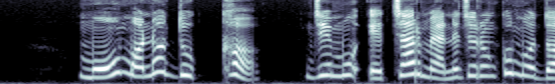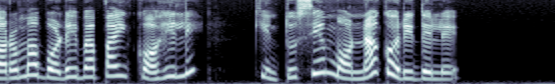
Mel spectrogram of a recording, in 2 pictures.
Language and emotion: Odia, sad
